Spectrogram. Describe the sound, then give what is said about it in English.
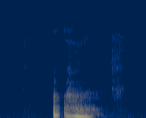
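A single harsh cough from a person with a current cough: one short, throaty burst that trails into a rougher voiced rasp, alone against near silence. “I promptly died because I have a bit of a cough right now.”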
